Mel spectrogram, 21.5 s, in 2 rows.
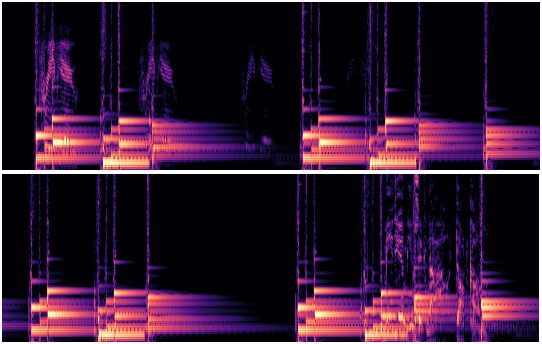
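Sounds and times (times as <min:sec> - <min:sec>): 
music without percussion: 0:00.7 - 0:03.9, 0:06.0 - 0:15.1, 0:16.6 - 0:21.4.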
